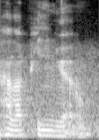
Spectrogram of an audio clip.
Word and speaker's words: jalapeño: Se pronuncia jalapeno, se escribe con la ñ.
